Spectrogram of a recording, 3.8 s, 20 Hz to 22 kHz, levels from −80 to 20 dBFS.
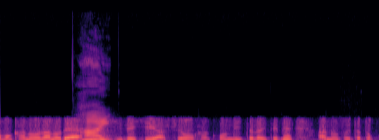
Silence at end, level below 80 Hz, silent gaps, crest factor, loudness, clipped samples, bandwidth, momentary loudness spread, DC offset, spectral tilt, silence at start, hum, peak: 0.1 s; -64 dBFS; none; 18 dB; -21 LUFS; under 0.1%; 16.5 kHz; 11 LU; under 0.1%; -5.5 dB/octave; 0 s; none; -4 dBFS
